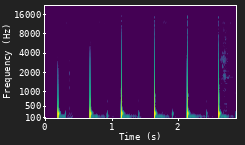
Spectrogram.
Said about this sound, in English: So I literally barely knocked on the door. Like my plan was, it was just like this.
